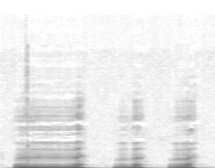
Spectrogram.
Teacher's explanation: but lightly so V VV that is what you're going for you're trying to get a little bit of vibration but it's not as overt as we do it in English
